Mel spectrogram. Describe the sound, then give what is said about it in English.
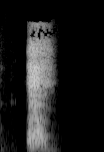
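A single sharp, loud sneeze, a quick explosive burst lasting about a quarter second, with silence before and after. “You fucking but, sneezed your thoughts right out of your head.”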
